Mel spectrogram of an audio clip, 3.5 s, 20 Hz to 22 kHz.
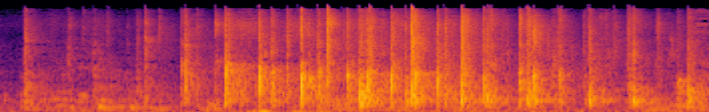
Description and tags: applause people funny humor human joke story
A group of people applauds. These are people from my company, who listen story about one of them.
Recorded 2012-09-28.
AB-stereo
